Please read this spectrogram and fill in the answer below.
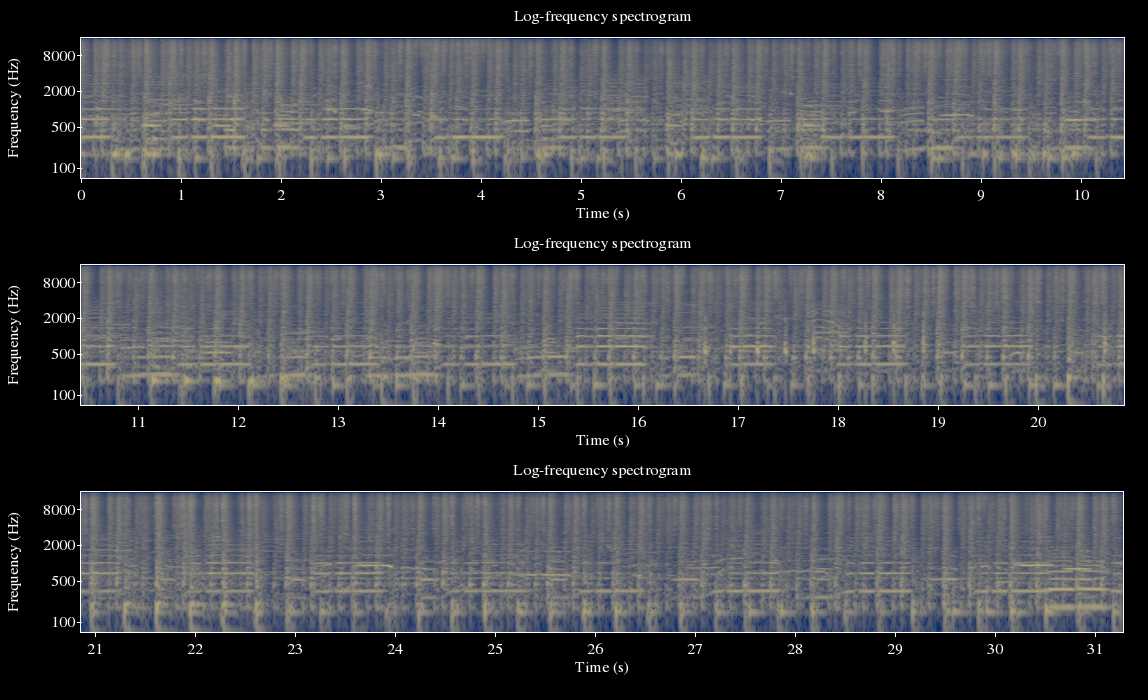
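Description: Gagá band playing: single-note blown tubes (vaksen) trade two low tones back and forth in a steady repeating hocket, over a trumpet line and a driving snare drum and metal percussion rhythm.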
